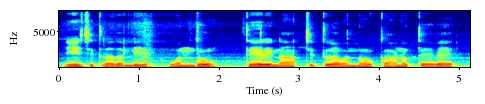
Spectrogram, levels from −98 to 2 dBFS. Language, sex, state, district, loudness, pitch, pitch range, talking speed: Kannada, male, Karnataka, Bangalore, -16 LUFS, 125 Hz, 115-135 Hz, 70 wpm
